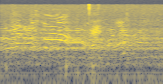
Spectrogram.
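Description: Faint, distant voices calling out in the competition hall, heard under the quiet background of the bout's own sound.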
